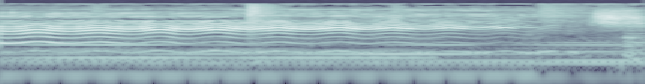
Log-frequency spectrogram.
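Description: A woman's solo gospel voice holds one long note with wide vibrato over sustained accompaniment chords; the note ends and the chord changes near the end.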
